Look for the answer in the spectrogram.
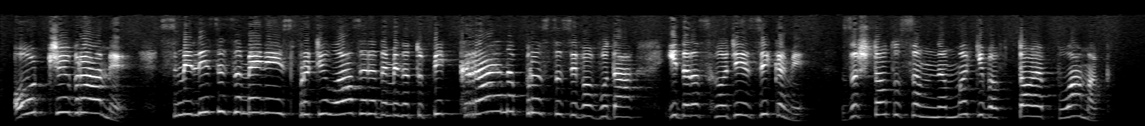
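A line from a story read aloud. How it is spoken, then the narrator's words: Crying out. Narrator (Bulgarian): извика, казвайки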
